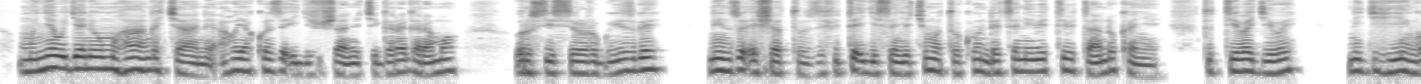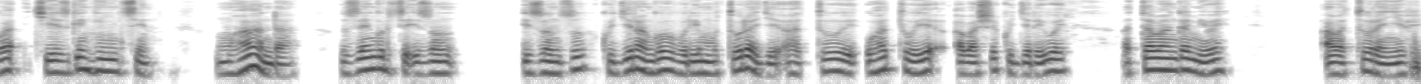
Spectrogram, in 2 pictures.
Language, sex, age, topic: Kinyarwanda, male, 18-24, education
